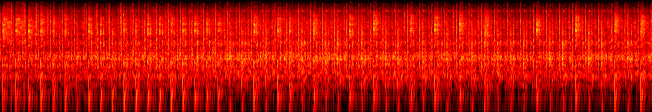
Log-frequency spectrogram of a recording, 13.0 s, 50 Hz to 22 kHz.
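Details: 1923 3.5 hp Emu (rebadged Hercules) engine, first start in 20+ years, after oiling the sticking magneto and exhaust-valve mechanism: crisp, regular firing beats at a steady pace with no misses or clatter; it runs pretty well.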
